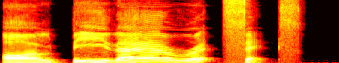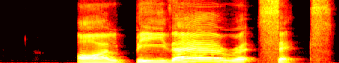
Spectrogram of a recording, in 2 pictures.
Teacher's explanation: You can probably also hear in this phrase that we're using a linking R sound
